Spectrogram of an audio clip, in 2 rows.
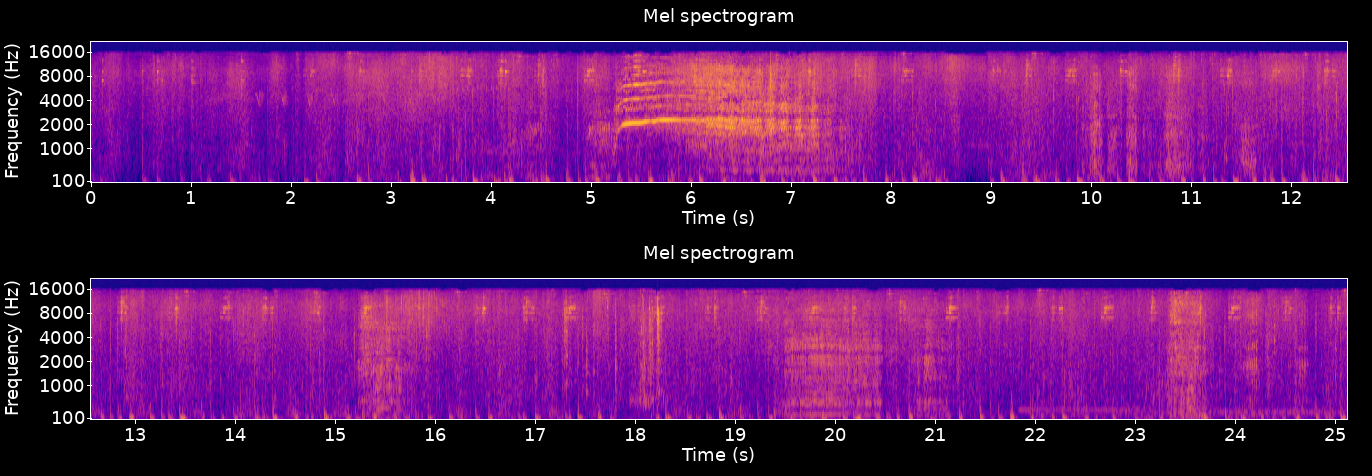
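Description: Horse in the game Red Dead Redemption 2 trotting with a steady clip-clop of hooves, a whinny partway through, and a rider's voice urging it on softly.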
